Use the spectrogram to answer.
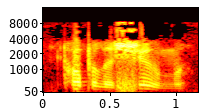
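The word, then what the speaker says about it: Popelouchum: The pronunciation that I use is Popoluchum.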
